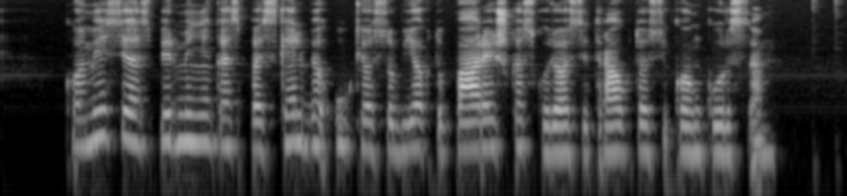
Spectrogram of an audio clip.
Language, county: Lithuanian, Utena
